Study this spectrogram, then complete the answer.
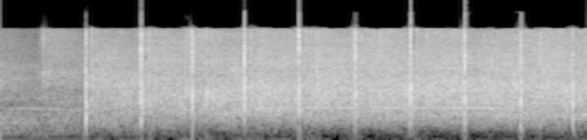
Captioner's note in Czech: potlesk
